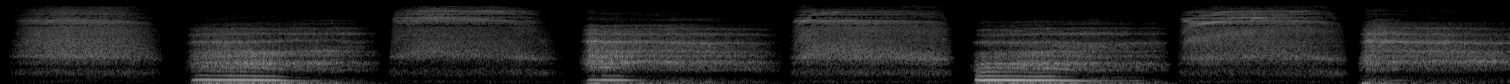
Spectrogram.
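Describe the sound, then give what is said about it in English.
Slow, deep belly breaths, breathing low with hands on the belly, sides and low back, alternating steady inhales and airy, breathy exhales in a regular rhythm of about eight breaths, with no talking. “Slide them around as we're doing the breath so you can practice breathing low.”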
